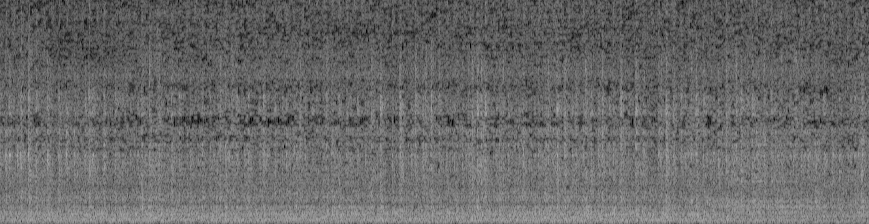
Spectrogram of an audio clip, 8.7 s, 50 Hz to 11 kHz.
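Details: 2001 Toyota Camry with a severe rough idle: heavy, uneven hammering knock pulses and shaking throughout; smoking and a burning smell noted, cause unknown.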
